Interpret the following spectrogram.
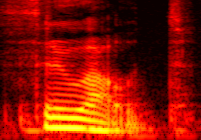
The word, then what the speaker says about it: throughout: it's going to be throughout throughout okay once again it might look like a long word but the pronunciation is just very short throughout okay now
